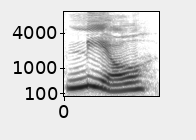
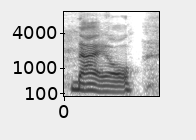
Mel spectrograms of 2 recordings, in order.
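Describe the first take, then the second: First: "Neil" said like "kneel". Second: "Niall" said like the river Nile. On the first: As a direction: say "Neil" with a long ee. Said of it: "is pronounced Neil, not Niall". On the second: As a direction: say "Niall" with an eye vowel. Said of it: "not Niall". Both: Shown as a demonstration.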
